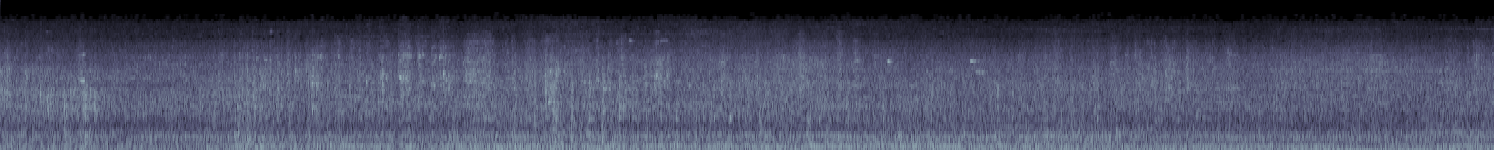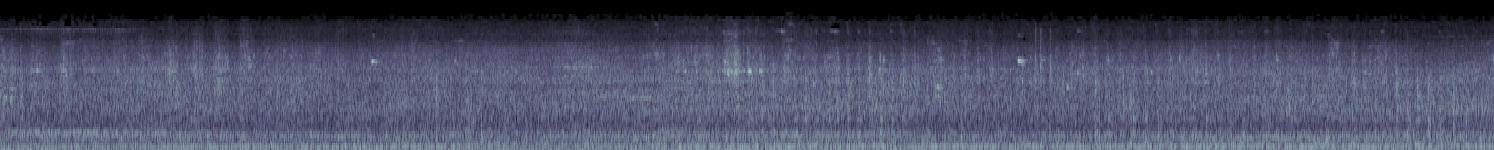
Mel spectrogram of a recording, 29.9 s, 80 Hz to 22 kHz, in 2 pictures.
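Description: A Caterpillar 345B L hydraulic excavator's diesel engine running under load, its pitch rising and falling as the machine digs and swings. Scattered clanks and rattles come from the steel bucket and the rock.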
